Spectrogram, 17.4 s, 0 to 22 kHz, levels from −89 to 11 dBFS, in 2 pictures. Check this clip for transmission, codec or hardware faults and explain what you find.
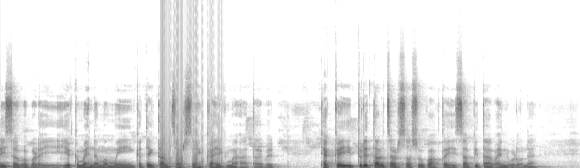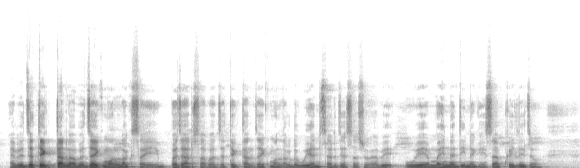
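One fault, buffer tearing, from 2.38 to 3.36 s. The software writing the ring buffer and the hardware reading it have slipped, so each 10 ms period contains a small slice of audio from around 20 ms earlier, hard-joined on both sides. The result is a robotic 100 Hz buzz riding on the speech.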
